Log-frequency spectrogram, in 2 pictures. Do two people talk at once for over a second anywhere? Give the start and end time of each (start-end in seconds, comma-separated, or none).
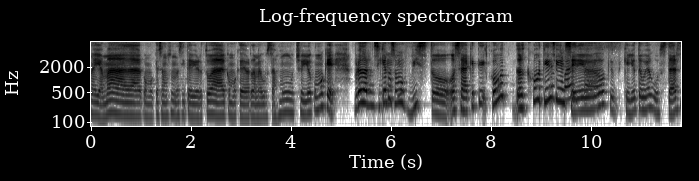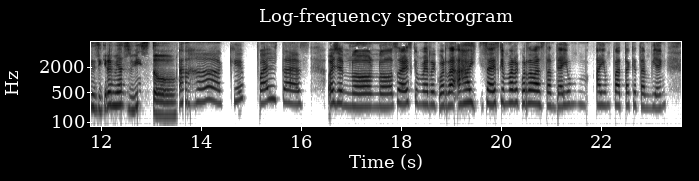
9.1-10.7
